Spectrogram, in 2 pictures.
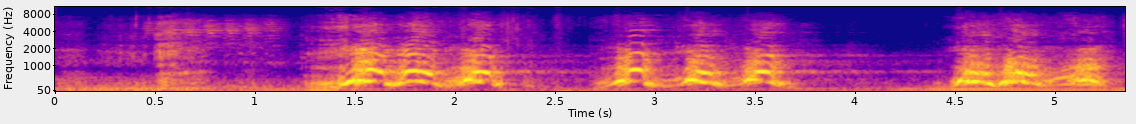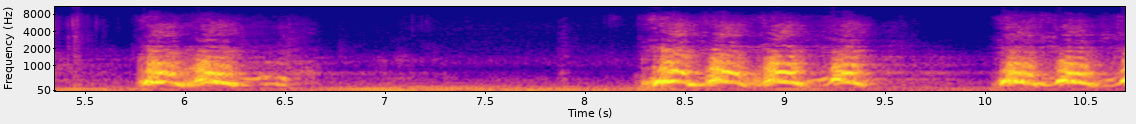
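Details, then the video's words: Aggressive Kangal dog barking in rapid bursts of two to four deep, harsh barks, separated by short pauses, with a faint low hum underneath. "aggressive kangal dog"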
